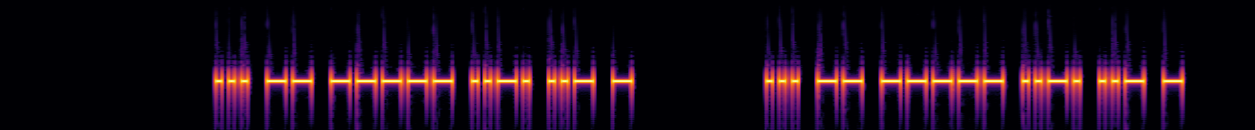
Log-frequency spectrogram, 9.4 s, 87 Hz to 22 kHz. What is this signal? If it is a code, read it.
Morse code, heard as a keyed tone, about 25 wpm, 700 Hz. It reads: SM0FUT SM0FUT
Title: DXCC-100 Call Signs - 6 Characters - Repeated 2x - 25wpm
